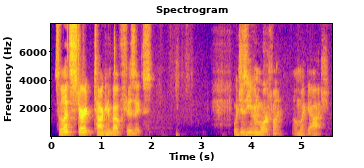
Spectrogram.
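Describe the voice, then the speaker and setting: A man's voice: medium pitch, lively intonation, a little slow, pushed and bright. A man teaching physics on a casual livestream, chatting with fillers and laughing at himself as he tries out beginner Spanish. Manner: chatty, rambling, with frequent fillers.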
